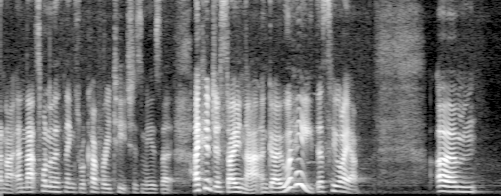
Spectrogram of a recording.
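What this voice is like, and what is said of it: Posh English accent. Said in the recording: “You can probably tell from my accent that I'm a little bit posh”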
